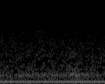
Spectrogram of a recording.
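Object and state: Nothing is struck.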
